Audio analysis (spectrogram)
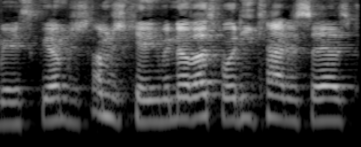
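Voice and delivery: ordinary talk, nothing marked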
